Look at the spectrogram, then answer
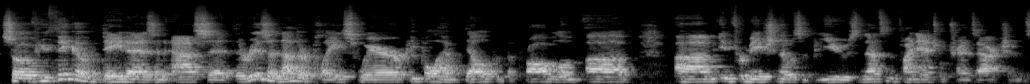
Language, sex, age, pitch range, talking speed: English, male, 40-59, 115-140 Hz, 180 wpm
